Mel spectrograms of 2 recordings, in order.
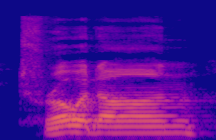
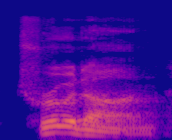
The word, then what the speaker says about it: Troodon: It's been pronounced Troodon, Troodon. I've seen it about 5 different ways, and the last way that I saw it pronounced that I'm going to use today is Troodon.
